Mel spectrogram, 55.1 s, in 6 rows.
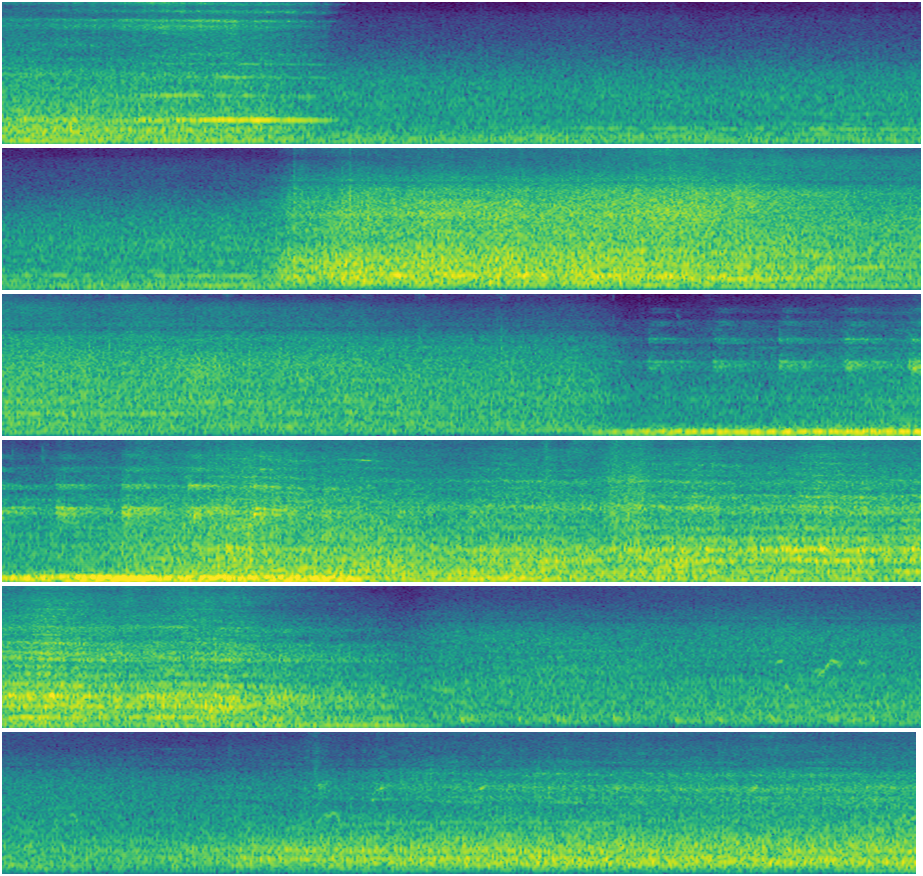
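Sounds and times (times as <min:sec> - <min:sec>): high ringing wheel squeal: 0:00.0 - 0:03.4
diesel locomotive engine: 0:00.0 - 0:55.0
train wheels rumbling: 0:00.0 - 0:55.0.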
